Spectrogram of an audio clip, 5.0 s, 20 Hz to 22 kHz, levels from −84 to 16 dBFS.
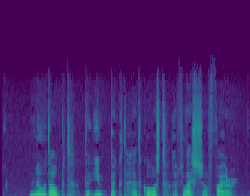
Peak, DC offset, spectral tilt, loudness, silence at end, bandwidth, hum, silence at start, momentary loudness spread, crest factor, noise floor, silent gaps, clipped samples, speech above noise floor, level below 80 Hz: -6 dBFS; under 0.1%; -5.5 dB/octave; -26 LUFS; 0.35 s; 14.5 kHz; none; 0.6 s; 12 LU; 22 dB; -56 dBFS; none; under 0.1%; 30 dB; -48 dBFS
